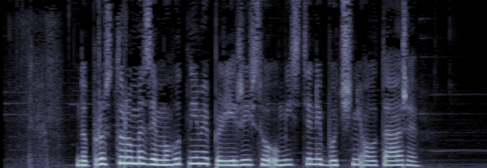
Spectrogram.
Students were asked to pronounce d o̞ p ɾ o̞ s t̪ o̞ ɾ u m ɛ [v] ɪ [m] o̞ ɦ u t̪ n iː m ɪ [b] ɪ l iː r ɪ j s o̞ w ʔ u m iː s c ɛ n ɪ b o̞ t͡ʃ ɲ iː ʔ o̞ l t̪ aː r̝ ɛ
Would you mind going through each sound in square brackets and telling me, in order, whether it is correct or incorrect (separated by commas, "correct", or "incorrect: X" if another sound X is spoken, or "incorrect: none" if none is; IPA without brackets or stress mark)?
incorrect: z, correct, incorrect: p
